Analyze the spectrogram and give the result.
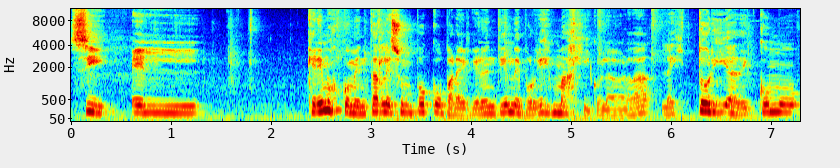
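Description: Speaking fairly slowly, the man uses a high pitch with a normal range of pitch movement. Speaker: podcast host. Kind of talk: casual chat.

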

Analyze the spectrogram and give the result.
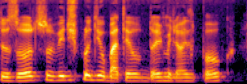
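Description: A man talks at a very fast pace in a slight Florianópolis accent. His intonation is monotone and flat. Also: very clean recording, silent background. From Florianópolis, Santa Catarina, Brazil. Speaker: professional esports player. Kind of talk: casual chat. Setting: studio.

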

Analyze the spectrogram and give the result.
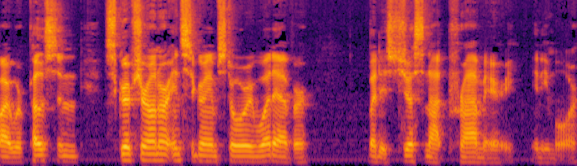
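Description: A man speaks with a strong Southern US accent. The recording is very clean, with a silent background. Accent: thick Southern drawl. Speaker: high school ministry intern. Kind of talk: casual podcast chat about faith.

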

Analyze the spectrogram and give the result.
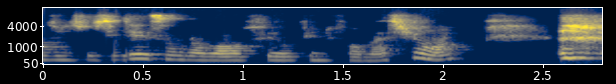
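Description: At a moderate pace, a woman with a plain, everyday voice talks with ordinary pitch variation. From Guadeloupe. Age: 30s. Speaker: vegan bakery founder. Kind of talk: interview.

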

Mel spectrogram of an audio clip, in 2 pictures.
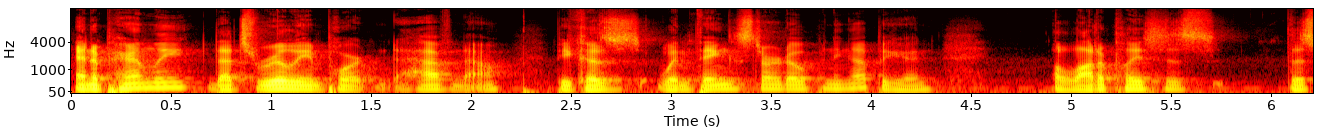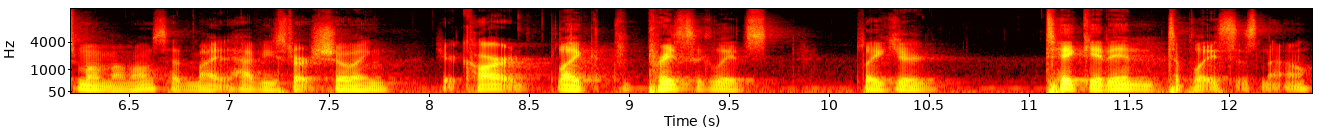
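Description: Speaking at a fairly quick pace in an ordinary speaking voice, a man holds a medium pitch with fairly even intonation, on a very clean recording with a silent background. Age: 20s. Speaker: podcast co-host and college student. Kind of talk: casual chat.

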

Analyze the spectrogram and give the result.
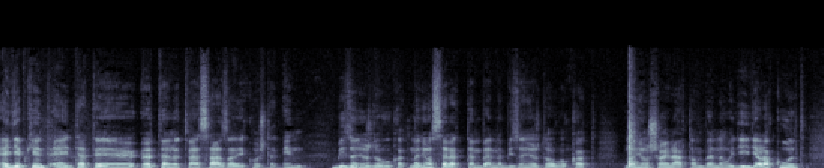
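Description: A man with a fairly high voice talks very fast. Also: ordinary pitch variation. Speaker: streamer and film discussion host. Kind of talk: casual live stream chat.

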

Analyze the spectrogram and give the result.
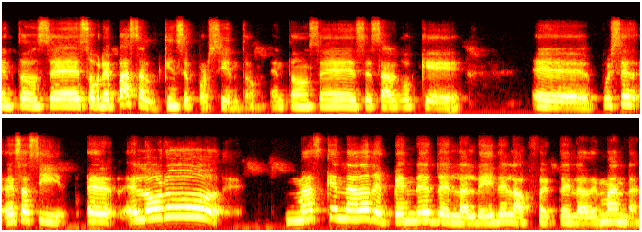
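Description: On a very clean recording with a silent background, a woman uses lively intonation at a medium pitch. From born in Los Angeles, moved to Mexico as teen. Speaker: entrepreneur in gold investment. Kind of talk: podcast interview. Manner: hesitant, many fillers.

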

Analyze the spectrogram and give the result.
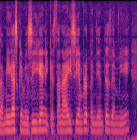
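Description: A woman at medium pitch talks at a very fast pace. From Mexico, Quintana Roo near Campeche border. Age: 30s. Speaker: activist. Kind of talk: interview.

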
